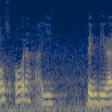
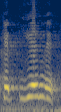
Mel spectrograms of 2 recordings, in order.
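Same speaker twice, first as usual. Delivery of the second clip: higher, tearful yell upward; crying shout at God; 4 semitones higher, 4 dB louder than usual. Retold or imitated. Mother shouting at God through tears, anguished. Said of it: "gritaba a Dios y a todo esto yo lloraba".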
